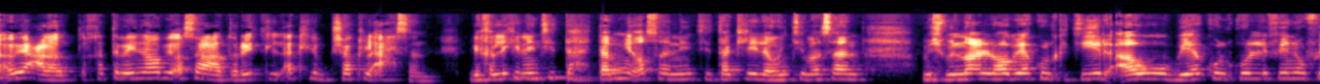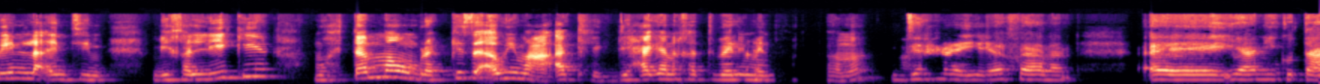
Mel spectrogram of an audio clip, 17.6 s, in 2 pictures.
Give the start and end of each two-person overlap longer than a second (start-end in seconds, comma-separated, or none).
none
